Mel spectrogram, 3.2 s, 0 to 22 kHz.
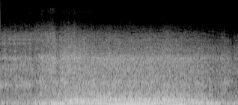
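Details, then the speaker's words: Military diesel generator that needs 20 psi oil pressure to keep running: fires and runs about two seconds, then winds down and dies because the prime/run switch was released too early, tripping the low oil pressure shutdown. "I think I let go of it too early. We have low oil pressure, so we have one of the two. That one's easy to fix."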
